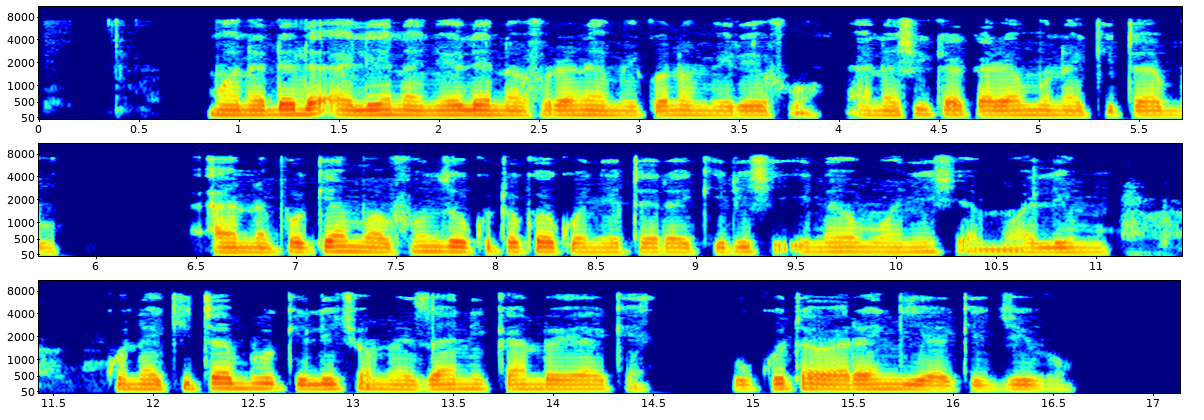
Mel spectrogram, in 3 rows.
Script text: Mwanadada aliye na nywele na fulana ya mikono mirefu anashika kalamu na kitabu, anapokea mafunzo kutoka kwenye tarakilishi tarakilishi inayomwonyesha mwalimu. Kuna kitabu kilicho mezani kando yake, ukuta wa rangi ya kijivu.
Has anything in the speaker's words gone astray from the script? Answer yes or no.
yes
